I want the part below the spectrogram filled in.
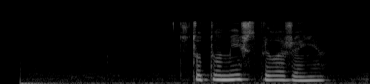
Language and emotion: Russian, neutral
